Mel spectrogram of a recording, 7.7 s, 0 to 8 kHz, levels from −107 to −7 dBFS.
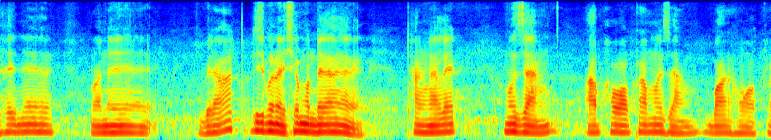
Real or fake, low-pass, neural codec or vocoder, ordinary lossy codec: fake; none; codec, 16 kHz, 2 kbps, FreqCodec, larger model; none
